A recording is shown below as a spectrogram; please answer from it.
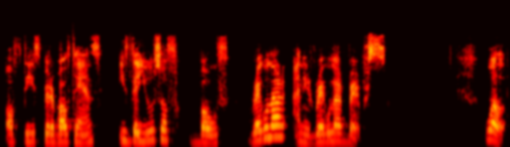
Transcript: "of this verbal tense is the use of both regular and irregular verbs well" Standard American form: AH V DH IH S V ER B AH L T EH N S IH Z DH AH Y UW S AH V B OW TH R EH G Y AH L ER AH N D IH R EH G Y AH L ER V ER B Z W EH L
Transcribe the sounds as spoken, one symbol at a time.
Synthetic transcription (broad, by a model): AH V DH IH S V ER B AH L T EH N S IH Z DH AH Y UW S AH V B OW TH R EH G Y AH L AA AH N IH R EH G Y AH L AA B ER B S W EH L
